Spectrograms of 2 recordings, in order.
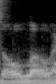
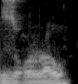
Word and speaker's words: Zoro: to my friends why his name is Zolo and not Zoro but everybody calls him Zoro so I'll go with Zoro it's just the like the the cannot pronounce L's I love how Whimsical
